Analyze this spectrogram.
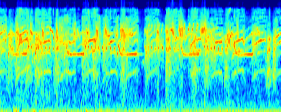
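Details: Small songbirds in a varied training mix: busy high chatter over a recurring steady whistled tone, rapid chirps and trills packed densely, with a brief lull just past halfway.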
